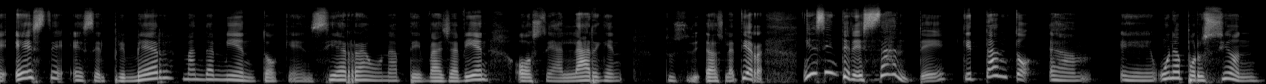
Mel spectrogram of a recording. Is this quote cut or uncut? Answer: cut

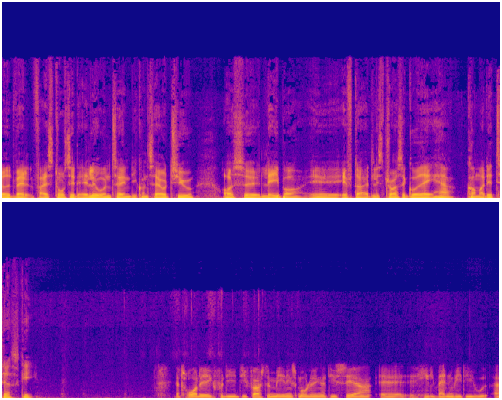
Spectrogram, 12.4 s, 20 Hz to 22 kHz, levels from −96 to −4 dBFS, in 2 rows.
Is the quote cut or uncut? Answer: uncut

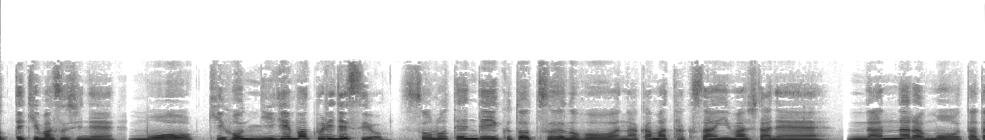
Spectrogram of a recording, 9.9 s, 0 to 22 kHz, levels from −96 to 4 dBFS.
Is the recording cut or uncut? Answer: cut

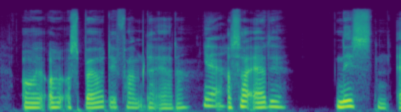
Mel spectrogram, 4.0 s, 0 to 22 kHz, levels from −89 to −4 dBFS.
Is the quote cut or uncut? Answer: uncut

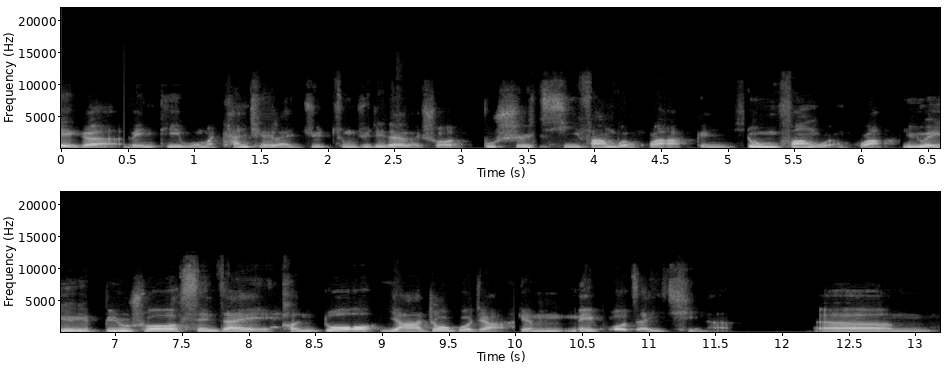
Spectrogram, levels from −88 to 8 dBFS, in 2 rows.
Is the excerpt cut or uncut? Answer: uncut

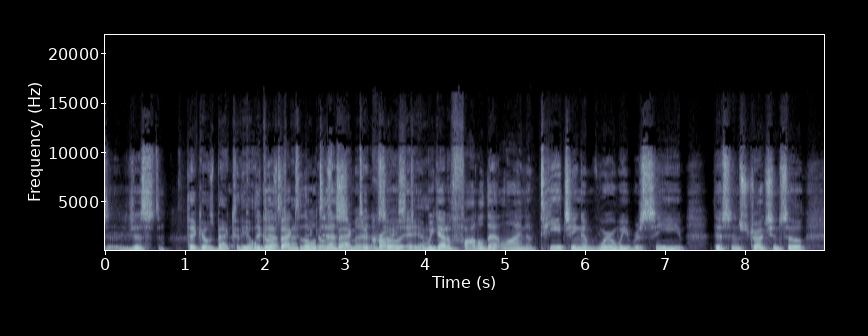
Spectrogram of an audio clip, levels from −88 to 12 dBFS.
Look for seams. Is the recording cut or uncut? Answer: uncut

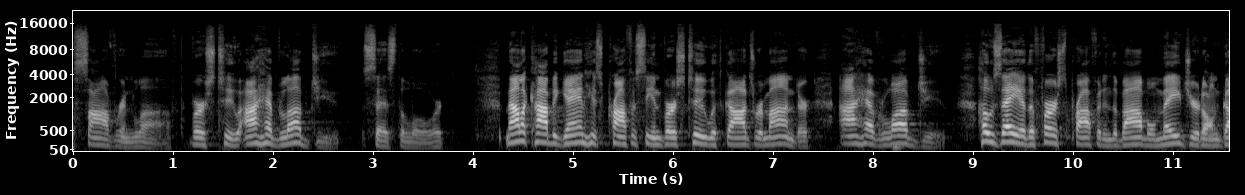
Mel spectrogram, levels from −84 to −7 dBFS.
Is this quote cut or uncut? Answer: cut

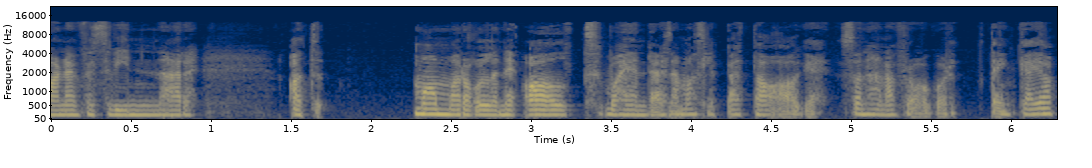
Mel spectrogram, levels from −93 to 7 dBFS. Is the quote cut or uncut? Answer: cut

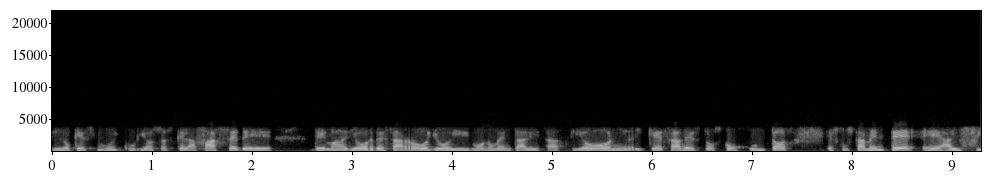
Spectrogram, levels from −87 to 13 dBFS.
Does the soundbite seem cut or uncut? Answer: uncut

